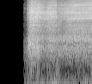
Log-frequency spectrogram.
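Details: Snake hissing when threatened or frightened, a sudden loud airy hiss that starts abruptly and holds steady, high and rushing like air forced through a narrow gap.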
